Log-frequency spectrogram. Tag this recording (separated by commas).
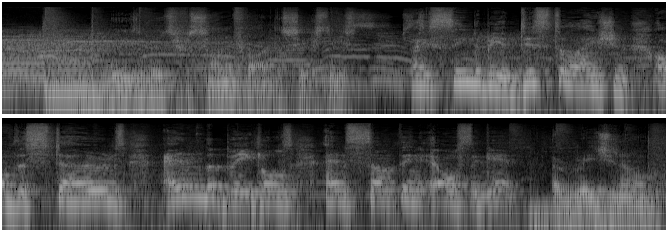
Speech, Shout, Music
